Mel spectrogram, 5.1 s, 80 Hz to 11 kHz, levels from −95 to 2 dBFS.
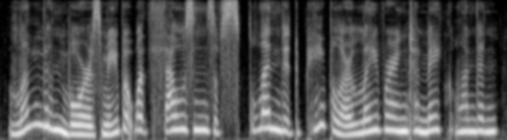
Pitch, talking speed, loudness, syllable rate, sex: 295 Hz, 165 wpm, -13 LUFS, 4.8 syllables/s, female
